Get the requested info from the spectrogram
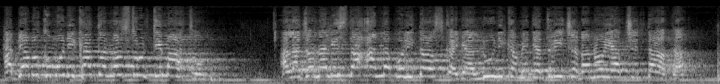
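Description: A woman's voice: very high-pitched, normal speed. An actress playing a stern Chechen woman hostage-taker, narrating in a dramatic stage monologue. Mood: hard, declamatory. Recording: echoey theatre hall, far mic, noisy.

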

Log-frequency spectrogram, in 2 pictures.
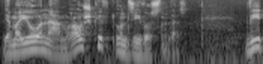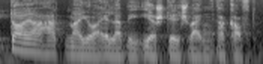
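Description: An actor in a 1950s German radio play playing a shrewd, courteous foreign detective, deliberate and theatrical, dropping in French phrases. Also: male voice, lowish voice, lively intonation. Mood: stern, probing.

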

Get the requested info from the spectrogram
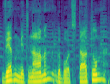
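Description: A man's voice: medium pitch, animated, normal speed, a little mellow, soft background music. A man presenting a radio magazine, reading scripted news reports.

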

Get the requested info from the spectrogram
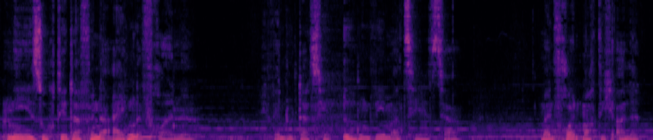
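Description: Creaky, scornful teenage girl. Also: fairly low pitch, moderate pace, over music. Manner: dismissive, teasing. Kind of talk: radio drama acting.

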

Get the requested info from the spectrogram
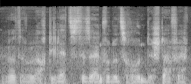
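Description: An old East German dog handler with an extremely deep, forceful voice. He is gruff and wryly nostalgic, letting halting, terse phrases fall without hurry. It is radio drama dialogue with some noise behind it. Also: completely flat delivery. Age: older.

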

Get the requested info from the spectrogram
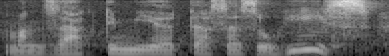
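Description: An actress playing an earnest, uneasy witness in a German radio crime drama, hesitant yet sure of herself. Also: female voice, low-pitched, sing-song, measured pace, a little mellow, exaggerated voice. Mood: earnest, defensive. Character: earnest, uneasy woman witness, a policeman's wife. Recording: faintly noisy vintage radio drama recording.

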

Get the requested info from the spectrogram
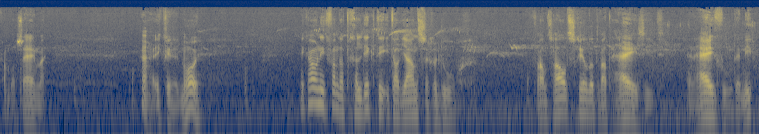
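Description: An actor playing a young well-born gentleman in a Dutch historical radio drama, sociable and frank, chiding a friend. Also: low voice, big pitch swings, takes it slowly, pauses often, slight background noise, heavily acted. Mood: calm, earnest.

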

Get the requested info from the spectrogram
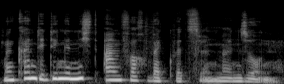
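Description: A middle-aged mother in a radio drama, genteel and easily wounded. Her pitch swings widely and her voice has a slightly husky edge. She speaks theatrically, shifting between coy hesitation and agitation. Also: big pitch swings, moderate pace, dark tone, exaggerated voice. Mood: subdued, hurt. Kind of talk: German radio play acting.

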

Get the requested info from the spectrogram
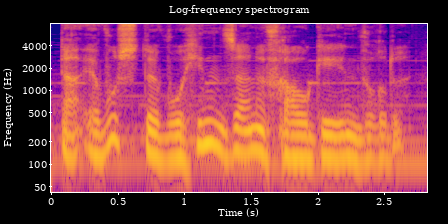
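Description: A man with a mid-pitched voice narrates a radio drama. It is scripted literary storytelling, with music clearly playing behind him. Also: animated, a little slow, darkish tone.

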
